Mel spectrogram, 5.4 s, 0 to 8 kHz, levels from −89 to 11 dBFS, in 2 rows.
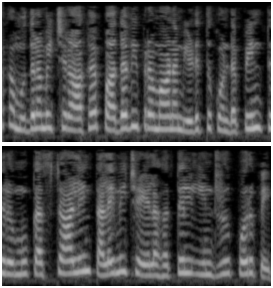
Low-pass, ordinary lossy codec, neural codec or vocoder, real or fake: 7.2 kHz; MP3, 48 kbps; none; real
